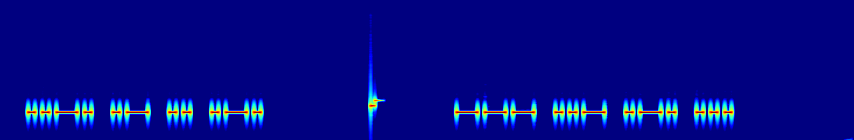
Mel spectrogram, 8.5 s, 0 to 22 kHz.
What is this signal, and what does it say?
Morse code, heard as a keyed tone, about 17 wpm, 700 Hz. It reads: FAIR OURS
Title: Sentences from Top 1000 Words - Review Part 5 - New Word Drill - 17wpm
